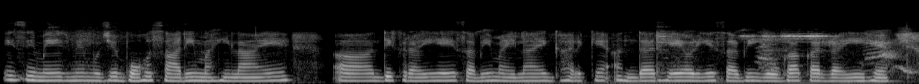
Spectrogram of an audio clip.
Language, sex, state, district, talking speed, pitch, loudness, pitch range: Hindi, female, Jharkhand, Sahebganj, 155 wpm, 170 Hz, -27 LUFS, 165-180 Hz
